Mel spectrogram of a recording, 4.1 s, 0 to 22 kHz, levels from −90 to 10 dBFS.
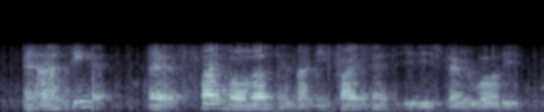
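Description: Speech, heavily damaged throughout by Opus voice compression: narrowband SILK coding leaves it muffled, hoarse and slightly robotic, unlike a simple low-pass, which fits a bitrate near 6 kbps.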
